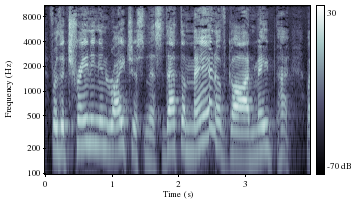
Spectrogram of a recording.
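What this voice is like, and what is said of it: Voice cracks mid-sentence. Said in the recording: “My voice just cracked. You think at 51 I'd be past puberty by now”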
